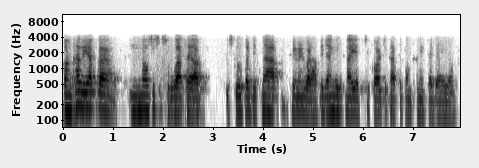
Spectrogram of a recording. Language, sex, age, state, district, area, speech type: Hindi, male, 18-30, Uttar Pradesh, Azamgarh, rural, conversation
